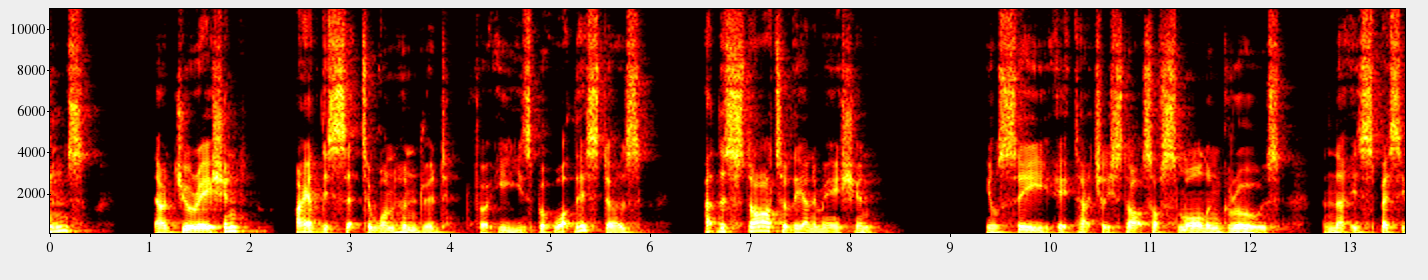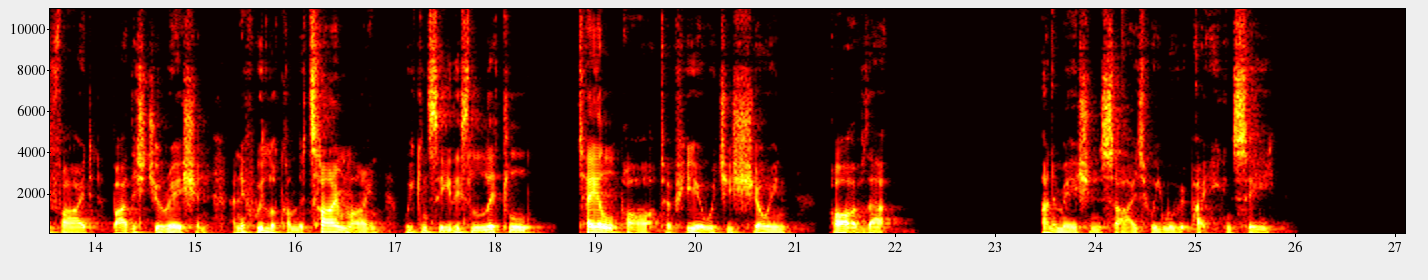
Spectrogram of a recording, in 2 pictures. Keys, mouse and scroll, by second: 4.7-7.0 drag, 8.6 click, 10.0 click, 13.2 click, 23.5 click, 25.0 click, 26.5-27.1 drag.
